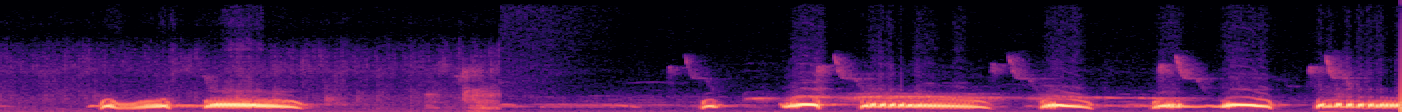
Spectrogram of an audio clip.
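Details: Training lure from spotted doves of both sexes: a rolling double coo, a quiet pause with a faint click, then a run of clipped and drawn-out purring coos.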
